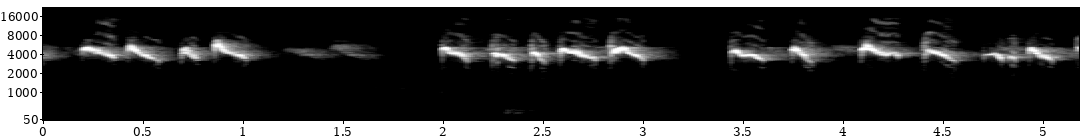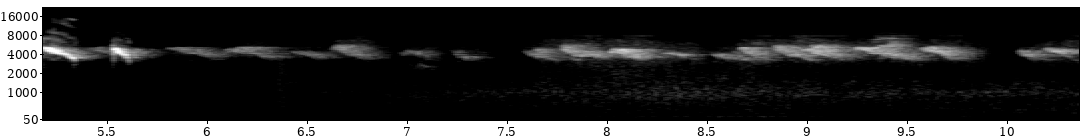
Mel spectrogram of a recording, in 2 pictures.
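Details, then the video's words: Caged white-eye, March 2022, in warm humid conditions: fast high-pitched warbled notes repeated about four per second for six seconds, then softer thin whistles over rising low background noise. "Mata Puteh Kitaro Video 1 buka sing"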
